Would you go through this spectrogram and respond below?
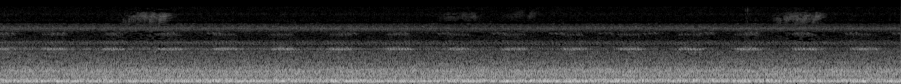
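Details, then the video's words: Rapid, evenly timed cricket chirps, almost three a second throughout, with faint high buzzy bursts and a continuous low rumble underneath. "Relaxing cricket sounds for sleeping"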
